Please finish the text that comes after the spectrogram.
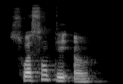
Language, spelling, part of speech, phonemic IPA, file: French, soixante-et-un, numeral, /swa.sɑ̃.te.œ̃/, LL-Q150 (fra)-soixante-et-un.wav
- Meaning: post-1990 spelling of soixante et un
